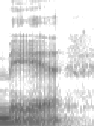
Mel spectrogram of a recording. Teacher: the American accent is so rhotic, the R is so pronounced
